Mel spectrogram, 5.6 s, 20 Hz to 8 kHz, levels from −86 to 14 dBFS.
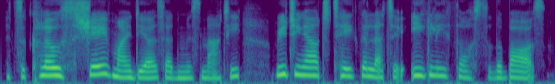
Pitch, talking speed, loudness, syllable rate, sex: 210 Hz, 215 wpm, -19 LUFS, 5.5 syllables/s, female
